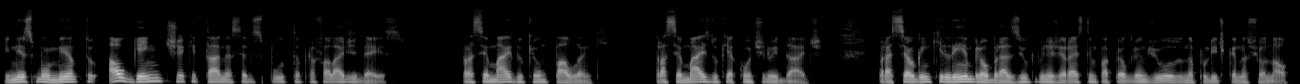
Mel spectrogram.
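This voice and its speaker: A man's voice: on the low side, fairly quick, mellow, no echo, clean studio sound. A man, answering interview questions with emphatic, passionate delivery. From Belo Horizonte, Brazil. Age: 40s. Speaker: political candidate guest.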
